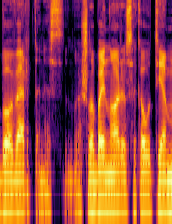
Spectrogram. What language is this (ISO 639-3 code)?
lit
